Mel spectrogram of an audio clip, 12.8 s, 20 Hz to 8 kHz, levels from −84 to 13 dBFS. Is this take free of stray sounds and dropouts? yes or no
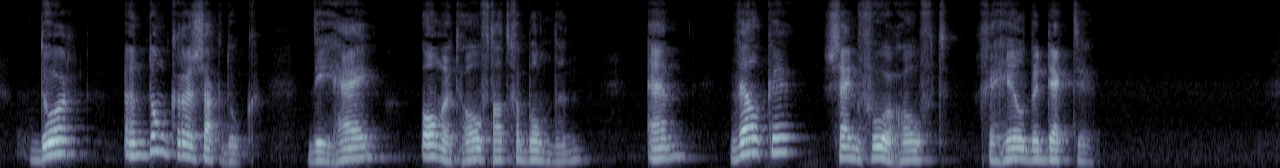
yes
